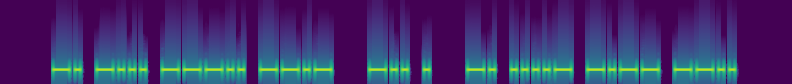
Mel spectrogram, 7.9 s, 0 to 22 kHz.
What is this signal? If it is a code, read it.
Morse code, heard as a keyed tone, about 22 wpm, 700 Hz. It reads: NB8Q DE N4YZ
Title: USA Callsign DE Callsign - 4 Characters - 22wpm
